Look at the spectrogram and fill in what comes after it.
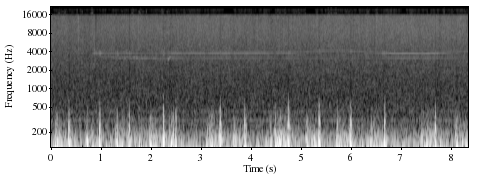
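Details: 1955 Johns Hopkins heart sound laboratory recording at the aortic area, rheumatic heart disease: muffled heartbeats with a continuous low rumbling murmur from mitral stenosis with mitral regurgitation (insufficiency).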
